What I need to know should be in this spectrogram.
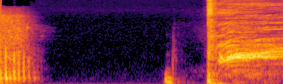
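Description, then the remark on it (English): A brief low rumble, then after a pause a short muffled thump and a louder, buzzy, sustained sputter: a fart coming through a tinny video call connection, with no talking. “farted on Zoom?”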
